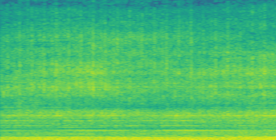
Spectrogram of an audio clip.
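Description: A freight train rolls steadily past up close in Hamilton, hauled by Norfolk Southern heritage-unit locomotives, with a loud, continuous rumble of wheels and cars that holds for the whole stretch.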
